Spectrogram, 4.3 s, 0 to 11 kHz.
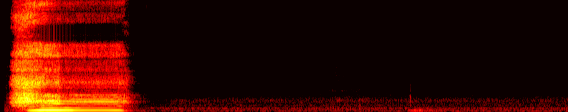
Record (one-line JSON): {"exhalation_length": "4.3 s", "exhalation_amplitude": 14787, "exhalation_signal_mean_std_ratio": 0.33, "survey_phase": "beta (2021-08-13 to 2022-03-07)", "age": "18-44", "gender": "Female", "wearing_mask": "No", "symptom_none": true, "smoker_status": "Never smoked", "respiratory_condition_asthma": false, "respiratory_condition_other": false, "recruitment_source": "REACT", "submission_delay": "1 day", "covid_test_result": "Negative", "covid_test_method": "RT-qPCR", "influenza_a_test_result": "Unknown/Void", "influenza_b_test_result": "Unknown/Void"}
